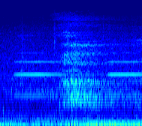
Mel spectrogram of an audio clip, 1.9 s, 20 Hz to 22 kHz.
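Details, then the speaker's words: 2005 Volvo S60 R, engine running after gear shifter fork repair for stuck manual mode: steady high electronic tone in bursts over the engine, a door-open warning chime. "It's basically telling me all the doors are open."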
